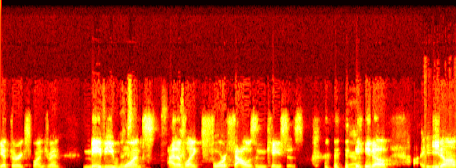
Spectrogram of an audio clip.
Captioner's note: laughs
